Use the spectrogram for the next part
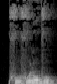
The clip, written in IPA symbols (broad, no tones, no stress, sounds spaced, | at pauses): x uː x uː ɳ o ɡ u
